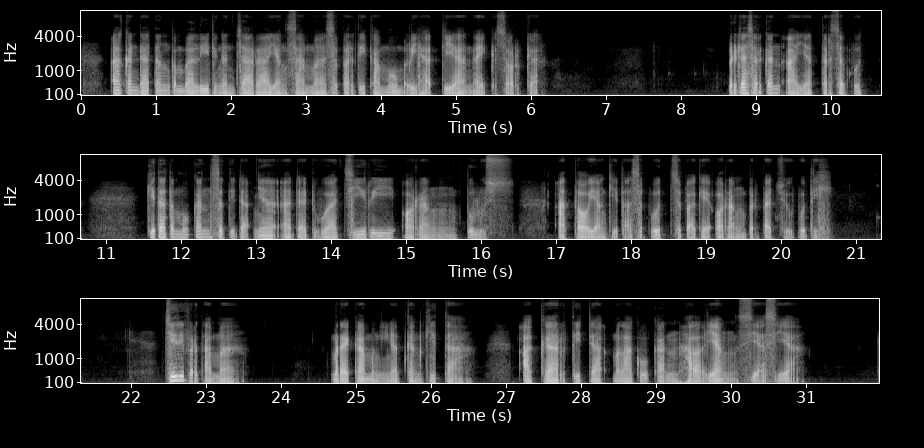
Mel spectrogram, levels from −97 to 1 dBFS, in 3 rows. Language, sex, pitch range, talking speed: Indonesian, male, 85-105 Hz, 85 wpm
